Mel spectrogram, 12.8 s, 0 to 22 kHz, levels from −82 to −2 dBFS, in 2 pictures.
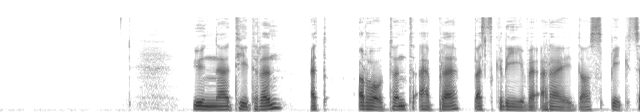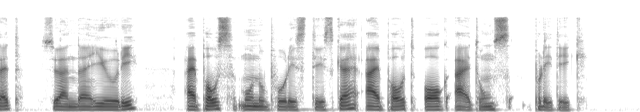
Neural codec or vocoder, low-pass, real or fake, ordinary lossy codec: none; none; real; none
